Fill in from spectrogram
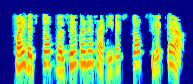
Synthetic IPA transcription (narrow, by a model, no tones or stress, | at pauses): fajɖesʈɔpʋəɾseʋkəɾɳjasaʈʰiːɖesʈɔp̚silek̚ʈ̚kəɾa̰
